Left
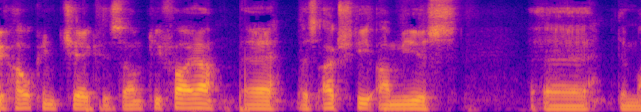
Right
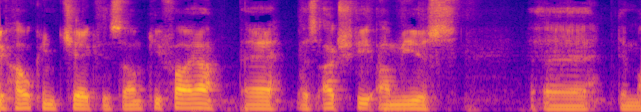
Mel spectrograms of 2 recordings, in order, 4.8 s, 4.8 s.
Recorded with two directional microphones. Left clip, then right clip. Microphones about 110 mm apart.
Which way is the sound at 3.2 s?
35° left (ahead or behind).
